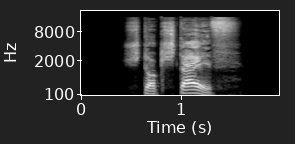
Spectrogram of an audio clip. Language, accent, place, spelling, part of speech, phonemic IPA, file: German, Germany, Berlin, stocksteif, adjective, /ˌʃtɔkˈʃtaɪ̯f/, De-stocksteif.ogg
- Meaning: stiff as a pocker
